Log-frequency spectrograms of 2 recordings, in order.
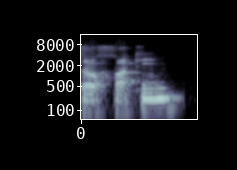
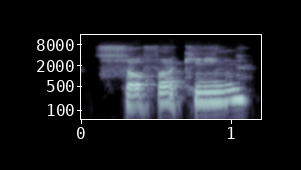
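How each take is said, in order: First: It is said quickly, running the words together. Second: It is said at a normal, unhurried pace. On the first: It sounds like a swear phrase. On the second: It is the name of a band.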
